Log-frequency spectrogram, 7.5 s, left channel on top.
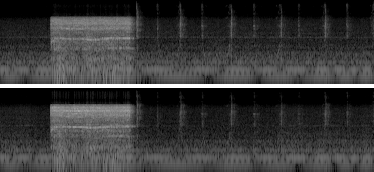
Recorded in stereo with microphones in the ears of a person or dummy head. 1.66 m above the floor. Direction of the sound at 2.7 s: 25° left (ahead or behind).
